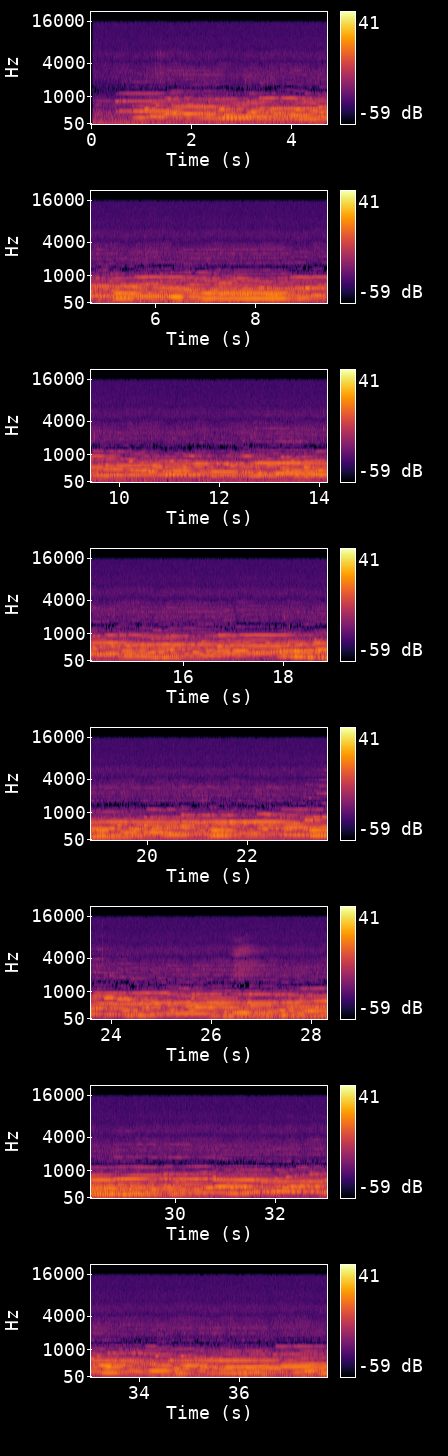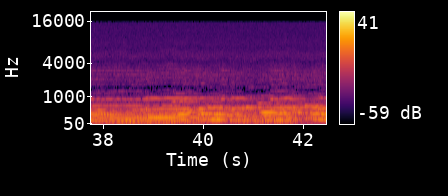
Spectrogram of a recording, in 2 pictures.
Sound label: Flutes, organ; orgue Clicquot de Saint Nicolas des Champs sur les "Flûtes"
